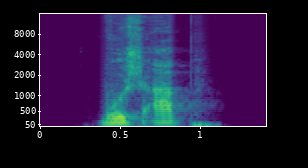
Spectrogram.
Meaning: first/third-person singular preterite of abwaschen
- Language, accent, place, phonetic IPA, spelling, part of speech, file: German, Germany, Berlin, [ˌvuːʃ ˈap], wusch ab, verb, De-wusch ab.ogg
